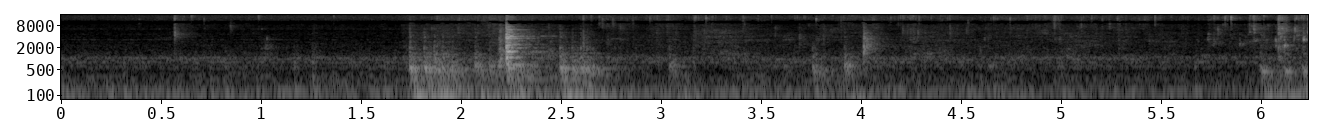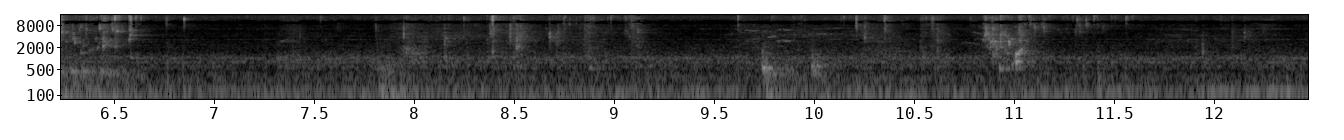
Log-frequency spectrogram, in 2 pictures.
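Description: Liquid splashing into a nonstick frying pan: a spoonful of dark sauce about two seconds in, then water poured from a small bowl about six seconds in, followed by a few light scrapes and taps of a silicone spatula stirring the paste.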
